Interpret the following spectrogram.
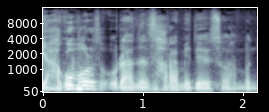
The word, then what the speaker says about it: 야고보: 근데 이제 신약 시대 때는 이 야곱이라는 이름이 야고보라는 이 헬라식 발음으로 이렇게 바꾸어지죠.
